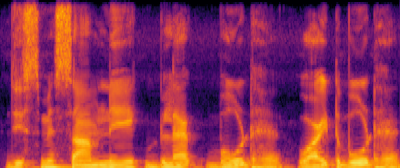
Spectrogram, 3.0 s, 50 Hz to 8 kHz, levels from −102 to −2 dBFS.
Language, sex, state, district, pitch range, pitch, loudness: Hindi, male, Bihar, Patna, 115-130 Hz, 120 Hz, -17 LUFS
